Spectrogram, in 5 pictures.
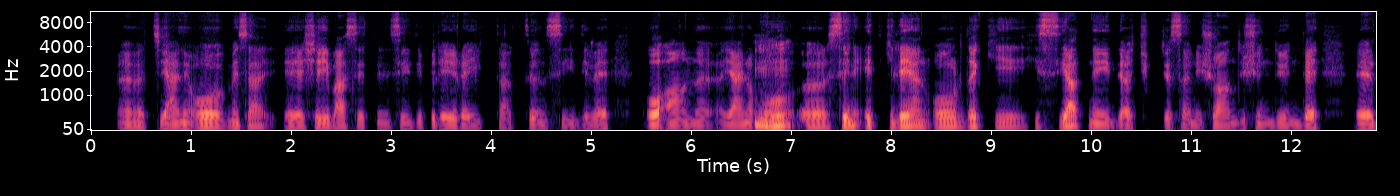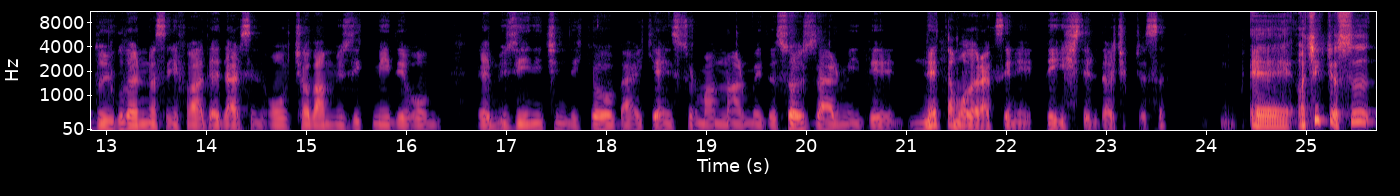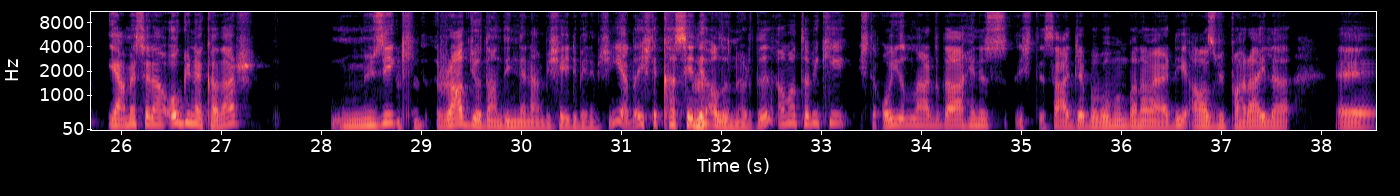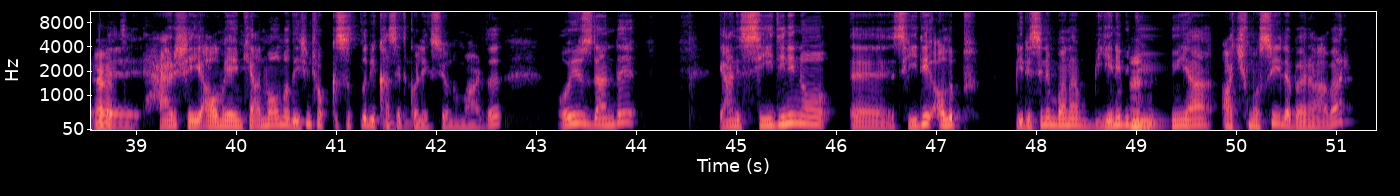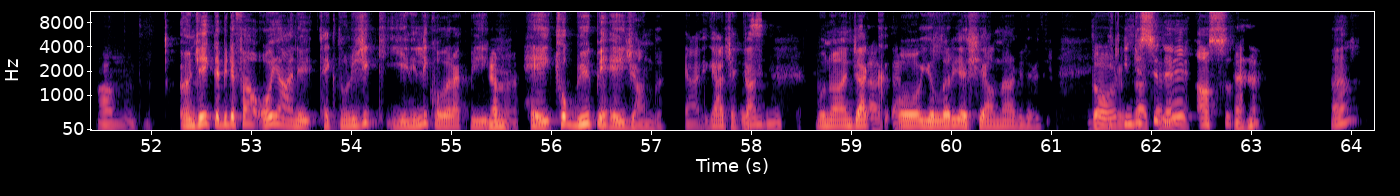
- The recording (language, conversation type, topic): Turkish, podcast, Müzik zevkini en çok kim etkiledi?
- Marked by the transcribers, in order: in English: "player'a"; tapping; other background noise; distorted speech; static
